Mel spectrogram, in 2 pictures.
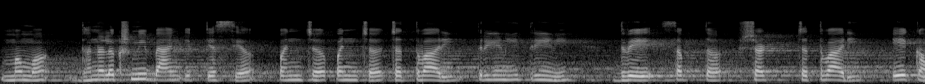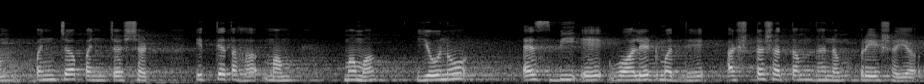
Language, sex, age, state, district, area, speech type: Sanskrit, female, 18-30, Maharashtra, Beed, rural, read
